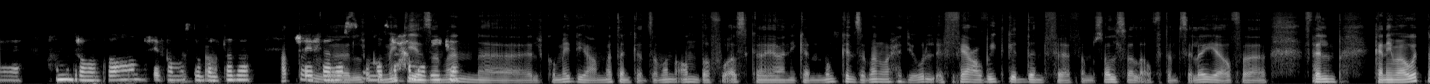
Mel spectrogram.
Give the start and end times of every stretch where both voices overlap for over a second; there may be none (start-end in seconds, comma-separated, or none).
2.9-4.6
